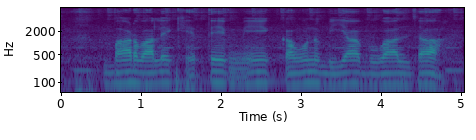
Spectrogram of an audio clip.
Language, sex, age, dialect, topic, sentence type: Bhojpuri, male, 31-35, Northern, agriculture, question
